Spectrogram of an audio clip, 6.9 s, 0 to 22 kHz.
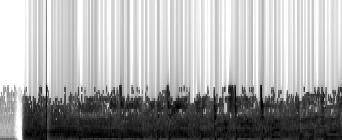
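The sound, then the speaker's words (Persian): A large street crowd of Afghans erupts suddenly after a brief quiet moment, cheering and shouting loudly and continuously, with sharp bangs or claps scattered through the dense din, celebrating the Afghanistan national cricket team's win over Bangladesh at the 2024 T20 World Cup in Nangarhar, Khost or parts of Peshawar. “صبح روز سه‌شنبه این بازی در نقاط مختلف افغانستان با شادی و هیجان دنبال شد و افغانها این پیروزی را در ننگرهار، خوست و در برخی مناطق پشاور با آمدن در جاده ها جشن گرفتند.”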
